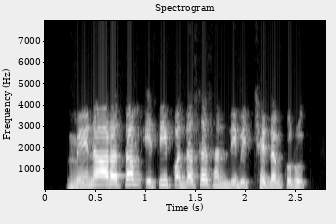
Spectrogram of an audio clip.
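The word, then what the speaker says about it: मेऽनारतम्: ने देखा होगा कि यहां पर जो एस जैसा जैसा बना हुआ है एस जैसा यह असलियत में ओ का उच्चारण करता है।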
